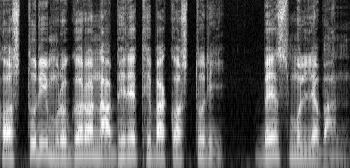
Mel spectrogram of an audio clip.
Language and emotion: Odia, neutral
